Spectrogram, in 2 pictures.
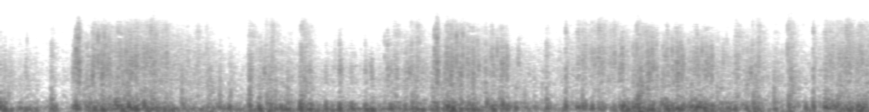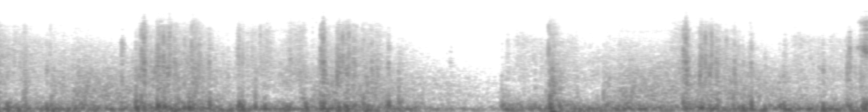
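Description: Sustained musket and rifle fire crackles through a Civil War video game battle, volleys and scattered shots rolling continuously with dull booms mixed in, at a moderate distance.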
